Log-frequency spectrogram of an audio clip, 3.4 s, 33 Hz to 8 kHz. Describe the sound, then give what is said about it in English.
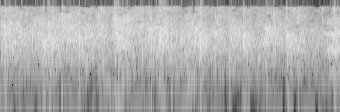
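At a Public Works meeting, a crowd applauds the agencies for an 86% reduction in single bid contracts. Many hands clap steadily into a dense, crackling wash of sound that stays loud and even throughout, with no voices rising above it. “That deserves a big round of applause.”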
